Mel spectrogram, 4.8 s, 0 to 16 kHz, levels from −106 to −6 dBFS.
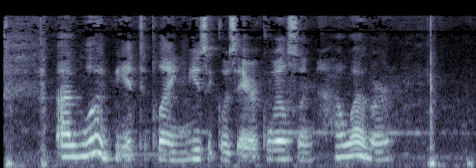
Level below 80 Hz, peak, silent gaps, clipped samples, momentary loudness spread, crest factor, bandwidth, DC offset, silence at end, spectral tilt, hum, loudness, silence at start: -52 dBFS; -10 dBFS; none; under 0.1%; 12 LU; 18 dB; 11.5 kHz; under 0.1%; 0 s; -4 dB/octave; none; -28 LUFS; 0.05 s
